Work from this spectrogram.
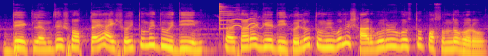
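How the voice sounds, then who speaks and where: A man's voice: high voice, a little fast, mellow, lo-fi sound, faint music behind, natural voice. A man playing a hard-up middle-aged village father-in-law in a comedy cartoon, talking in a folksy, grumbling way with a Sirajganj Bangladeshi accent. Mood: genial.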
